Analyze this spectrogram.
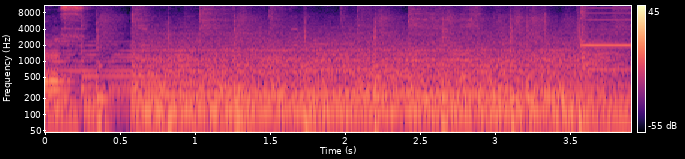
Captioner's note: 🔥 Oven Sound 🔥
